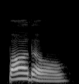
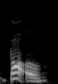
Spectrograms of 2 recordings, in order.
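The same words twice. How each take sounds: First: The middle T is a quick D-like flap. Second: The middle T is a glottal stop. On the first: "I hear American English speakers say things like bottle" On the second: "in British English... that employs the glottal stop"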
